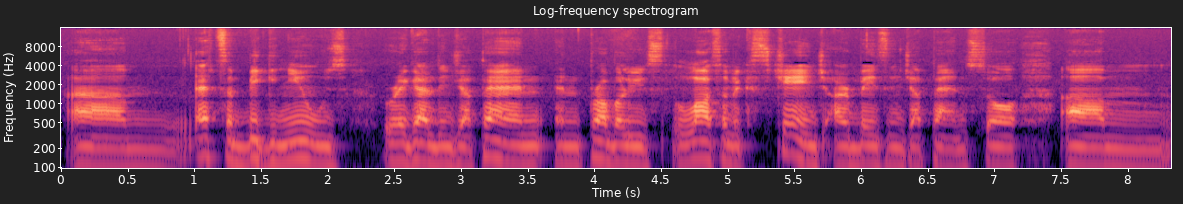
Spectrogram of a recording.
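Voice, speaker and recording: A man from Italy with an Italian accent, hosting a casual live stream about crypto trading and pausing often to fill gaps. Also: on the low side, a little mellow. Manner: halting, frequent filler pauses. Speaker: crypto trading channel host.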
